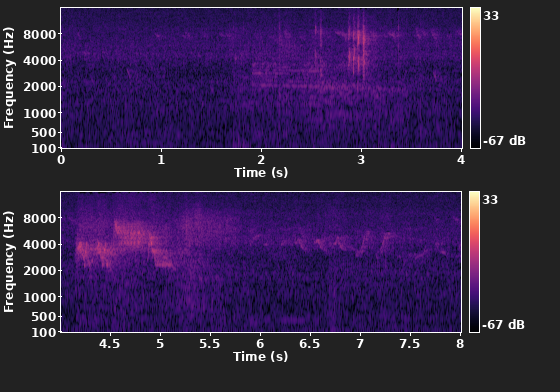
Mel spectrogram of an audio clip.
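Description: Faint calls of small wild birds: a few short, high chirps near the middle, over a quiet outdoor background.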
